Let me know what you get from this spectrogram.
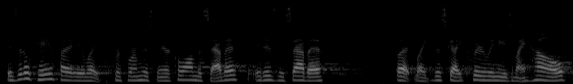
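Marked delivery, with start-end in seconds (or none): none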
